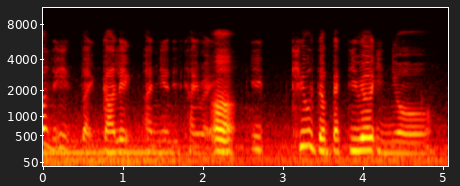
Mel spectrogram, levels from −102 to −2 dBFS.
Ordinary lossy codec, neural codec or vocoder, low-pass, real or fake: MP3, 64 kbps; none; 7.2 kHz; real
